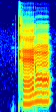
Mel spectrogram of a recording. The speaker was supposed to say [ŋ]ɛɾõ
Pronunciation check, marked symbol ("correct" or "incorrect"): incorrect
